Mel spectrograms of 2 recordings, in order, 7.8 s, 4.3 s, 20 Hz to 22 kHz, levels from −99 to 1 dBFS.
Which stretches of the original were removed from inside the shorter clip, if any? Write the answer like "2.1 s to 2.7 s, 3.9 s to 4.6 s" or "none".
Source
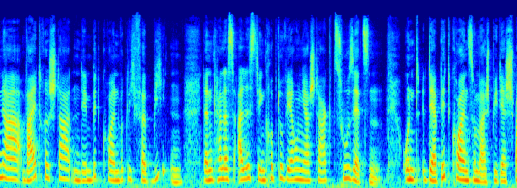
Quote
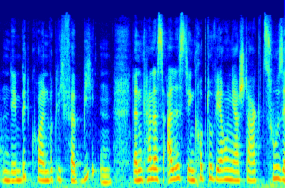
none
